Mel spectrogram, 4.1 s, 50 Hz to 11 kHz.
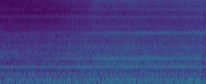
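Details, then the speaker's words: Lennox 90% condensing furnace after clearing a blocked condensate line and an improperly primed trap, running about 10 minutes with a steady drain drip: an even low hum with no gurgling or surging, normal operation. "so it's been running for about 10 minutes got a steady drip on that drain"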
